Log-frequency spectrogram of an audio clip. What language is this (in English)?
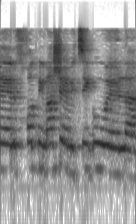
Hebrew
